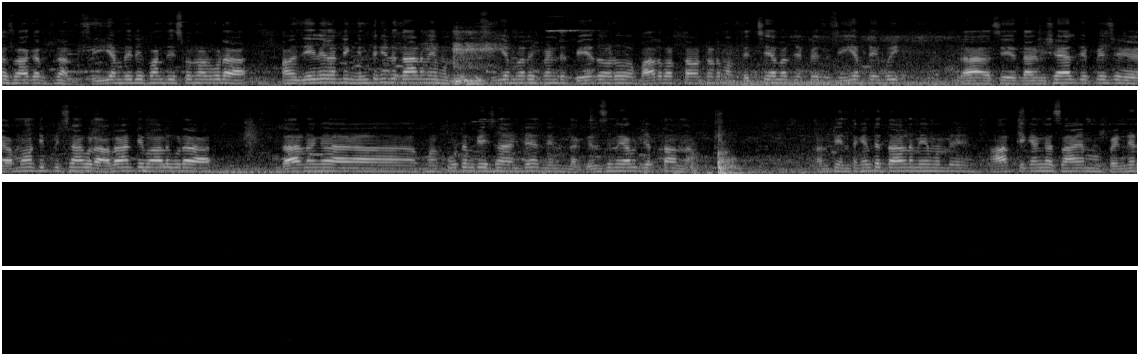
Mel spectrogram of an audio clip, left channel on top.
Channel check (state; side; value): silent; right; 55 dB below the other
